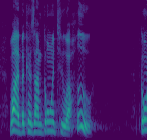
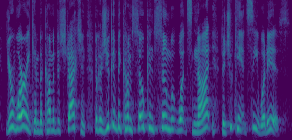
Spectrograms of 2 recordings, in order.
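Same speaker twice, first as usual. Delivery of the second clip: normal talking voice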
